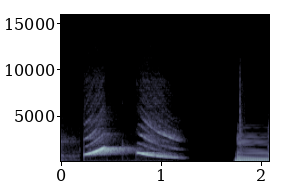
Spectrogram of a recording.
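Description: Comedy sound effect: a short whistle-like tone sliding up, then another sliding down. Background music starts just before the end.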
